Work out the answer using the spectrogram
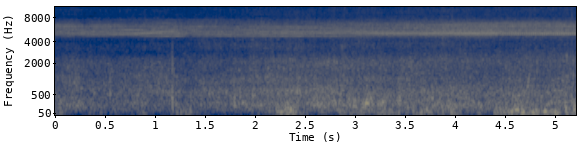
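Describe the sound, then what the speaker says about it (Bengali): Waves lapping on a Sundarbans river, a steady broad wash of water with wind rumbling across the microphone and a faint high hiss running throughout, continuous and close. "আজকে দেখো ঢেউ দেখো"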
